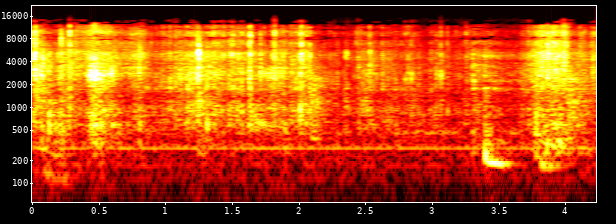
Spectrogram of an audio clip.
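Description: Close-miked wet chewing and biting of a large hamburger, with soft crinkling of its paper wrapper, many small clicks and smacks. Two short low hums from the eater come near the end.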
